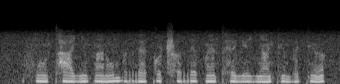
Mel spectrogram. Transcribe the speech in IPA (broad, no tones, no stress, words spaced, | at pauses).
fõ tʰaʎẽpã ɾõbə rɛkoʈ͡ʂʰəre pɛ̃tʰelʲe ʎãkʲə̃bɛ kʲə̃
